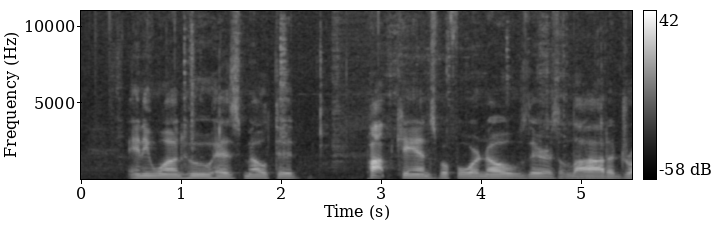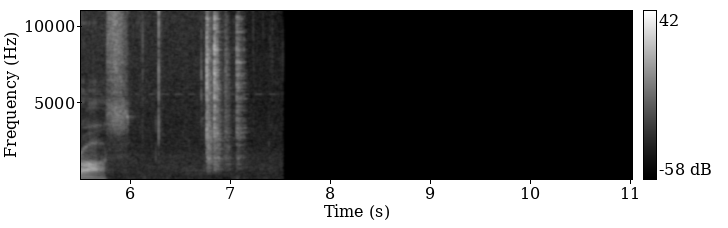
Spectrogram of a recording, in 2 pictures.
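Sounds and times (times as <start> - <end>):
metal tongs scraping crucible: 0.1 - 5.6, 6.2 - 7.3.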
